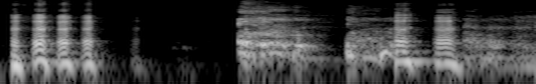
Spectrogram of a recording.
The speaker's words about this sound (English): Sorry for coughing in the microphone. You need some water? I can get some water if you need some. Okay. Yeah. Right. Still working my way off this little cold that's going around.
